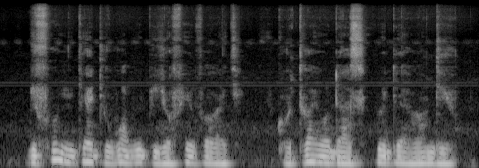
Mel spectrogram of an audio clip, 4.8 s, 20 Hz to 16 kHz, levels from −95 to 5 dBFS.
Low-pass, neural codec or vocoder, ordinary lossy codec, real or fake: 14.4 kHz; none; none; real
